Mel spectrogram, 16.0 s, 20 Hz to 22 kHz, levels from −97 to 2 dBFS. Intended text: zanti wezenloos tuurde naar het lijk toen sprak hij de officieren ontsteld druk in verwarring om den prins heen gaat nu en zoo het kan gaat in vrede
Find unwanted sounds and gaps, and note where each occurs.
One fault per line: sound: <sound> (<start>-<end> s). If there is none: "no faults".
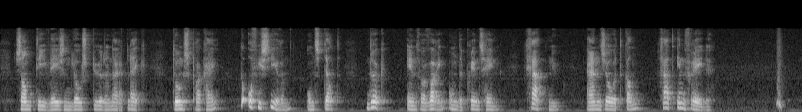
sound: whoosh (15.5-15.7 s)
